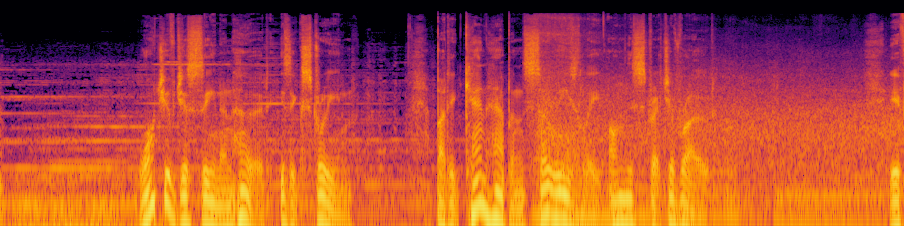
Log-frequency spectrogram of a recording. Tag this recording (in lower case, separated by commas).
vehicle, car, speech, truck, music, motor vehicle (road)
